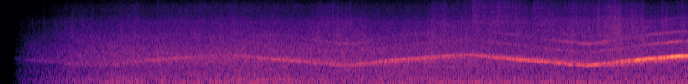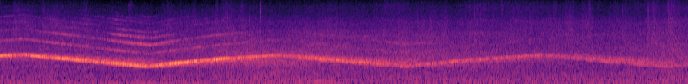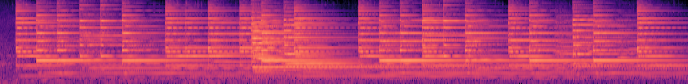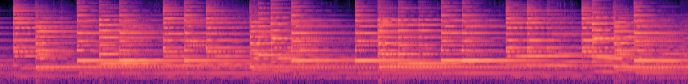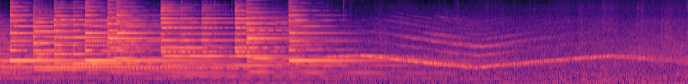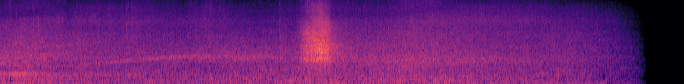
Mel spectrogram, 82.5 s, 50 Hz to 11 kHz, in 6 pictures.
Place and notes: Bruxelles - Belgique
Carillon de la rue du Mont des Arts
18h
Région de Bruxelles-Capitale - Brussels Hoofdstedelijk Gewest, België / Belgique / Belgien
